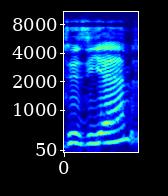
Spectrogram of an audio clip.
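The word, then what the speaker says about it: deuxième: pronounce it d but because we're kind of linking that x with that i we get a little bit of a z sound so once again jizzy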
